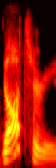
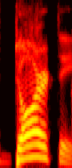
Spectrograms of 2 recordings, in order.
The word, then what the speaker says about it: Daugherty: Is Daugherty, like daughter? No, it's not. Daugherty. Yeah. Check every video. He says Daugherty.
